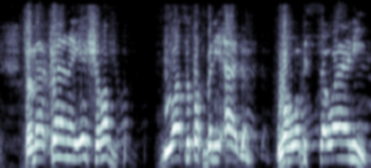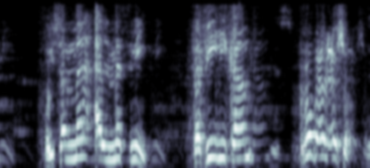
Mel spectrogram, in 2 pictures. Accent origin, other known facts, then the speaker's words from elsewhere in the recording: Yemen; عندنا في اليمن هنا في بلادي يقولون: اليوم سنذهب نسني، عندي نسني الماء، نسني الزراعة.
